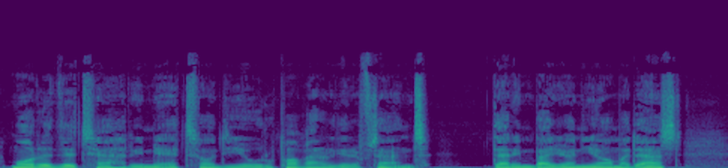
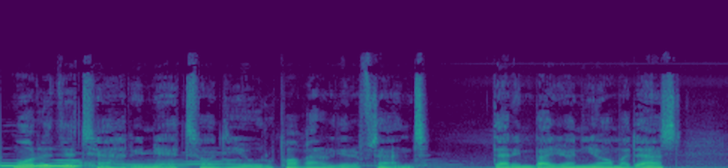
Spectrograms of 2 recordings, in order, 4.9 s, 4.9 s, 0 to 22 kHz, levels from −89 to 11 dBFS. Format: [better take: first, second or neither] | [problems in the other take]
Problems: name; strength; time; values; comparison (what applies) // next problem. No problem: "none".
first | animal sounds; loud; throughout; 3 dB below the speech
